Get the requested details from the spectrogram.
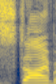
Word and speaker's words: Stine: Yeah, it's Stein, but it's spelled S-T-I-N-E, so it's like Palestine.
